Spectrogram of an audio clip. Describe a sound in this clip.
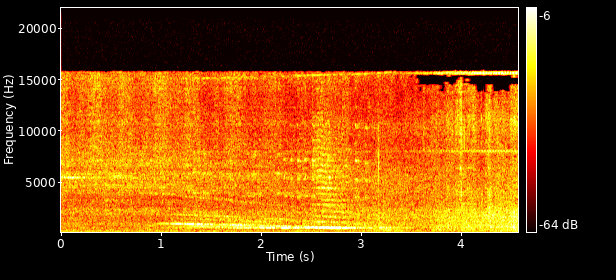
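A washing machine motor whines down in pitch as the spin slows.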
